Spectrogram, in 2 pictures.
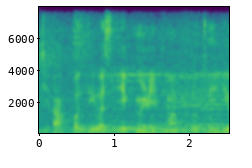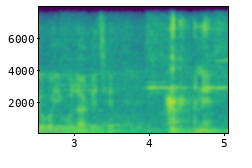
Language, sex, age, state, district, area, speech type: Gujarati, male, 30-45, Gujarat, Narmada, rural, spontaneous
